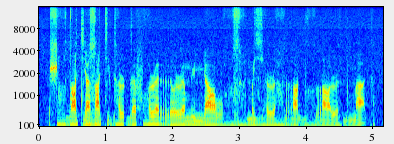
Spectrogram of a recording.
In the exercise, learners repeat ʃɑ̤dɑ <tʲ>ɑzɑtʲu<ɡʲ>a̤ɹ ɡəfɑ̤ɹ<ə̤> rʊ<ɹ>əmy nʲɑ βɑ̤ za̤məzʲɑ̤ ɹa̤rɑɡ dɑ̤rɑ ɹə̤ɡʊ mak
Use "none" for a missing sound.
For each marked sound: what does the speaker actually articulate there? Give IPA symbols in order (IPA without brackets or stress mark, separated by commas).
tʲ, ɡ, ə, ɹ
